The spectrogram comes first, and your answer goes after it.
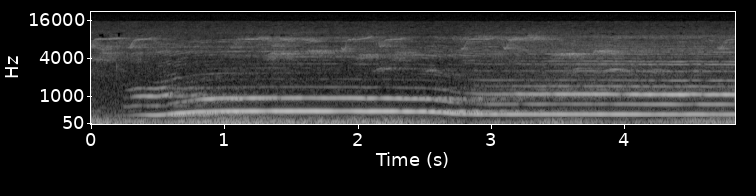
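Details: One long dog howl swells upward and holds a bright, even pitch for about two seconds. It then drops to a lower, softer sustained note, with low background rumble underneath.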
